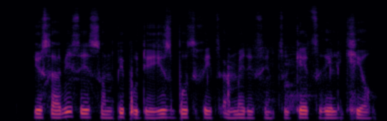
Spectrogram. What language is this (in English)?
Nigerian Pidgin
